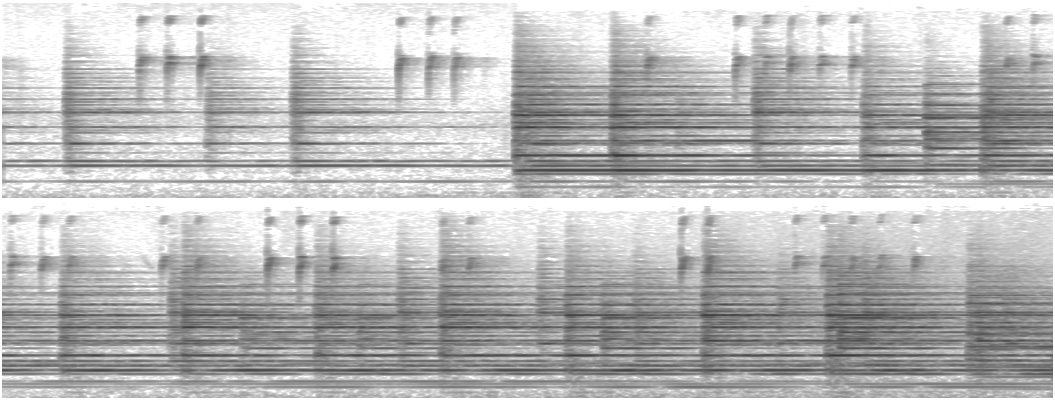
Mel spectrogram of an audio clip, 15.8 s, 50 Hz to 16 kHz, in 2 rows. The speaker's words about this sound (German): Es ist 12 Uhr. Das Mittagsläuten kommt heute von der evangelisch-lutherischen Jakobskirche im mittelfränkischen Rothenburg ob der Tauber.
